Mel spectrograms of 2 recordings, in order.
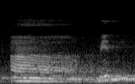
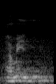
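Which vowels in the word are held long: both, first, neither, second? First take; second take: first; neither. First: Only the first vowel is held long. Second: Both vowels are kept short. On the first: Believe it. "Kalau bacanya a panjang, mi pendek" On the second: Safe. "Kalau bacanya sama-sama pendek"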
